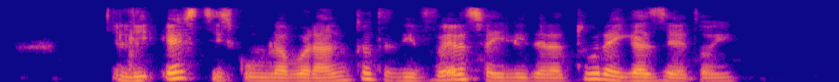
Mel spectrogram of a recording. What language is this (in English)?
Esperanto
